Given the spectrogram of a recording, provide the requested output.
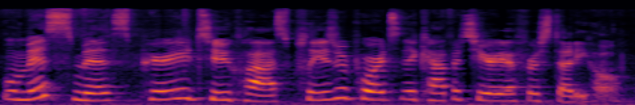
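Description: A woman's voice: high-pitched, moderate pace, a bit bright, slight background noise. A young woman reading scripted morning announcements in a school intercom manner.

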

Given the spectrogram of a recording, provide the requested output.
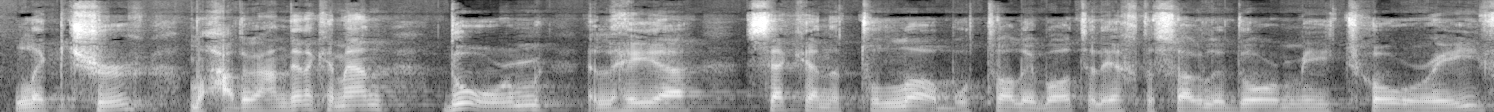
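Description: A young man with an Egyptian Arabic accent teaching English vocabulary in a casual video lesson. He jokes between words and slows right down to stretch each English term out for pronunciation practice. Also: mid-range voice, mellow. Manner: joking, chatty asides.

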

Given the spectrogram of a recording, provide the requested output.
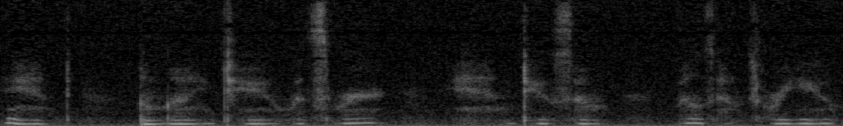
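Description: A young woman whispers softly in a flat, even tone, voice dark and mellow. She gushes compliments and rambles with "like" and "um" between phrases. A faint hiss sits under her whisper. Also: fairly high pitch, slow. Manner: soft unvoiced whisper, gushing compliments; rambling with fillers like "like" and "um". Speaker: ASMR YouTuber. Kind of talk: whispered ASMR makeup roleplay.

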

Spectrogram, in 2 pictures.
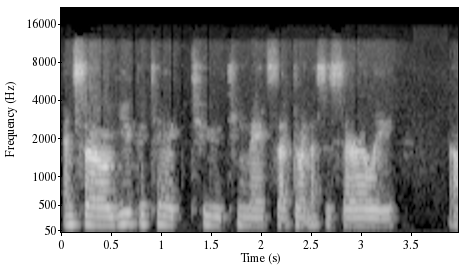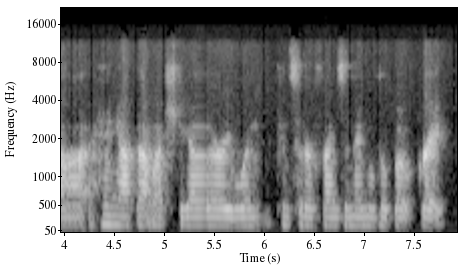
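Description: Her voice is low-pitched and monotone, with vocal fry and a fairly bright tone, at a moderate pace, and the recording is rough. The woman, a rower in her thirties, joins a casual panel as a guest by video call from an indoor home room on her laptop mic, speaking thoughtfully and hesitantly with many fillers.

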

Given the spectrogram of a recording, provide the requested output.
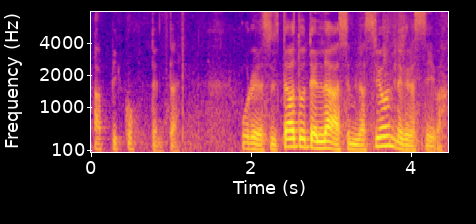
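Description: Male university lecturer, drills Spanish pronunciation; pitch moves a lot. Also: expressive, warm tone. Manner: repeats example words slowly, quizzes the class. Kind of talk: classroom lecture with questions to students.

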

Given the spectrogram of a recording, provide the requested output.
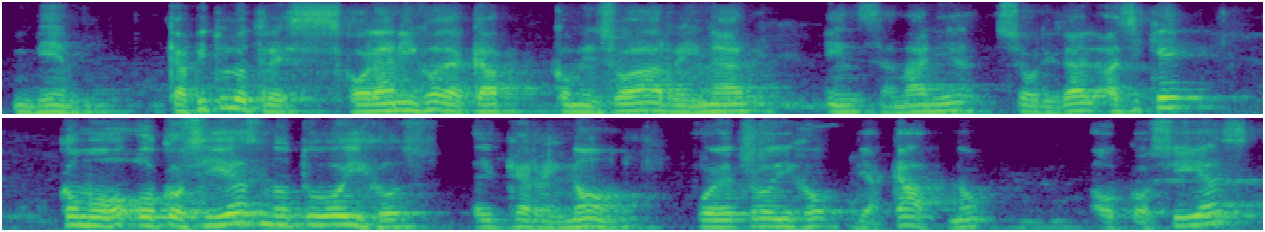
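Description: A man's voice: mid-range voice, dark tone, dull audio, slight background noise. Colombian man leading a Bible study. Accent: Colombian Spanish. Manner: conversational teacher who checks in with listeners; mimics laughter when retelling stories. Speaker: youth Bible study leader. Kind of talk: reading scripture aloud and explaining it.

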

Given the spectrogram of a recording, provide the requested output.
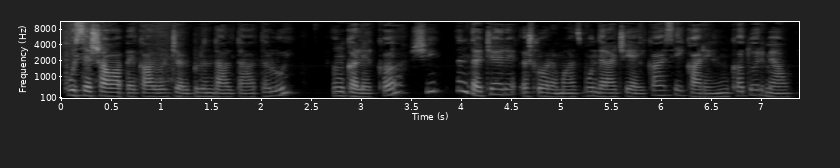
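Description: A woman's voice: deep voice, expressive, darkish tone. A woman reading a fairy tale aloud, narrating expressively. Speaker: storyteller.

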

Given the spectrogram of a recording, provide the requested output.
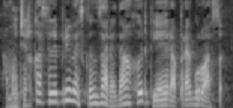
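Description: A woman voicing a sly, hoarse old male newspaper seller who grumbles and talks on. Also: lowish voice, sing-song, warm tone. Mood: grumbling.

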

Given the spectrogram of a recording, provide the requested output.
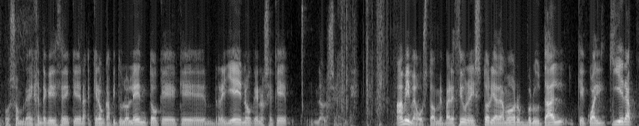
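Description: A man from with a stuffy, nasal voice from a cold, chatting casually to viewers as he plays a game, swearing often. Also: mid-range voice. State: congested, nasal voice. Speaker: gameplay streamer. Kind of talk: casual let's-play commentary.

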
